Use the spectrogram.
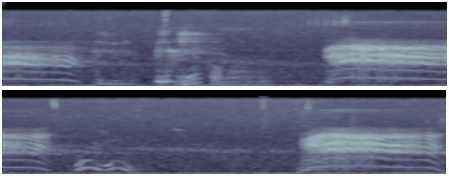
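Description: An Iberian lynx mating call: loud, drawn-out yowling cries repeat three times, broken up by shorter wavering moans and rising, catlike wails in between.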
